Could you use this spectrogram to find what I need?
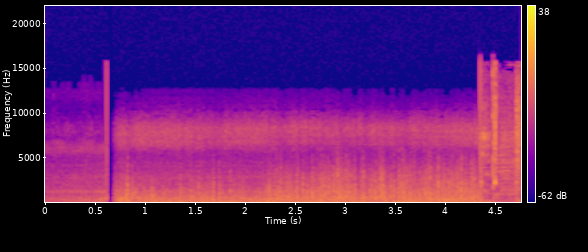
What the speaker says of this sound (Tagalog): Kaya pala mahangin dito sa Ilocos eh.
